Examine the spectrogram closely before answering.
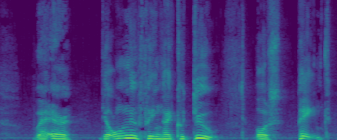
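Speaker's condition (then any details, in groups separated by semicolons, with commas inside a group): Cerebral palsy, severe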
